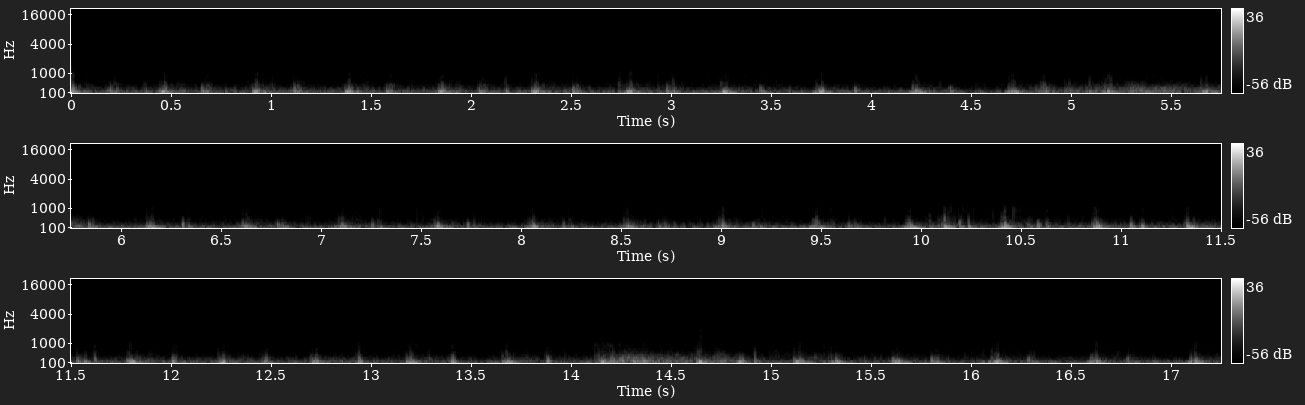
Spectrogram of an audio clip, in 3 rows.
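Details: Steady, rapid, forceful pounding heartbeat at about 128 beats per minute, heard after getting out of a bath.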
